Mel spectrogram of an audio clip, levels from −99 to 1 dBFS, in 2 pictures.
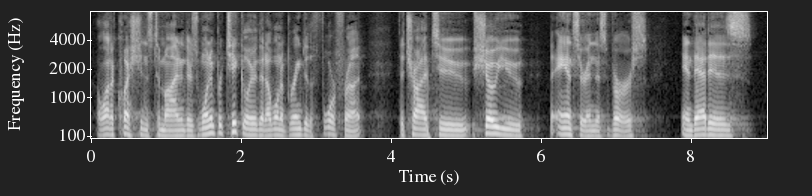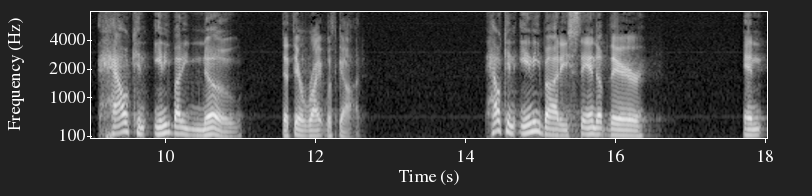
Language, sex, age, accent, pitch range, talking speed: English, male, 40-59, American, 115-145 Hz, 160 wpm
